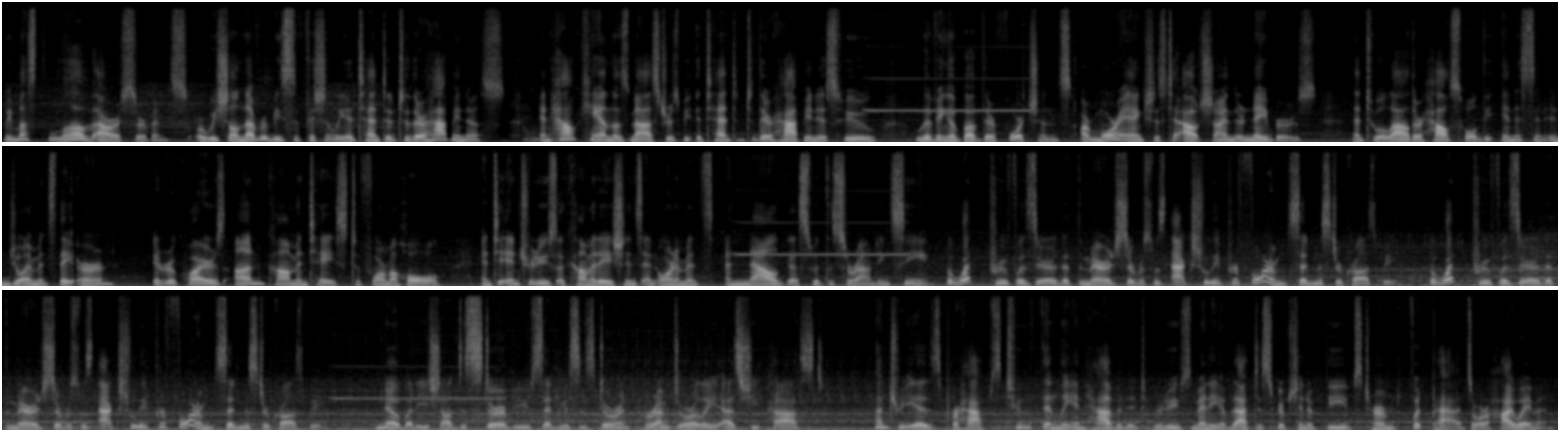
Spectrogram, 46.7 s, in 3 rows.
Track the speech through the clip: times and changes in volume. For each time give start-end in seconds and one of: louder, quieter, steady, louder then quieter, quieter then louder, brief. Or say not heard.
0.0-46.6 steady.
